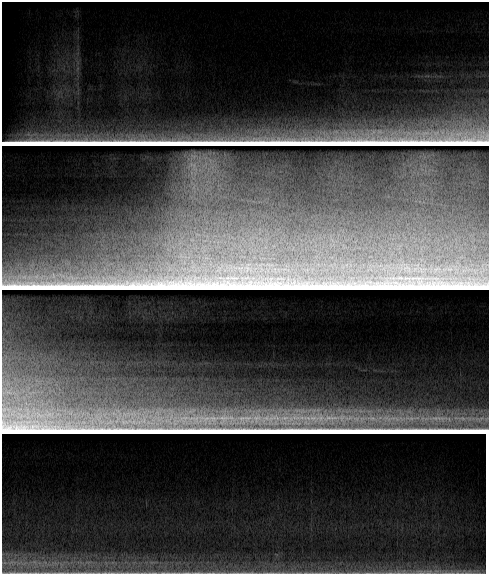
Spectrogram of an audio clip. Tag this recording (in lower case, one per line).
rail transport
vehicle
train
